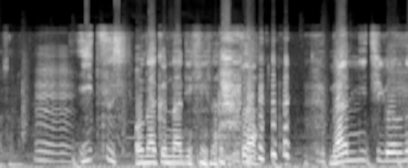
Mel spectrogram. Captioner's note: laughs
